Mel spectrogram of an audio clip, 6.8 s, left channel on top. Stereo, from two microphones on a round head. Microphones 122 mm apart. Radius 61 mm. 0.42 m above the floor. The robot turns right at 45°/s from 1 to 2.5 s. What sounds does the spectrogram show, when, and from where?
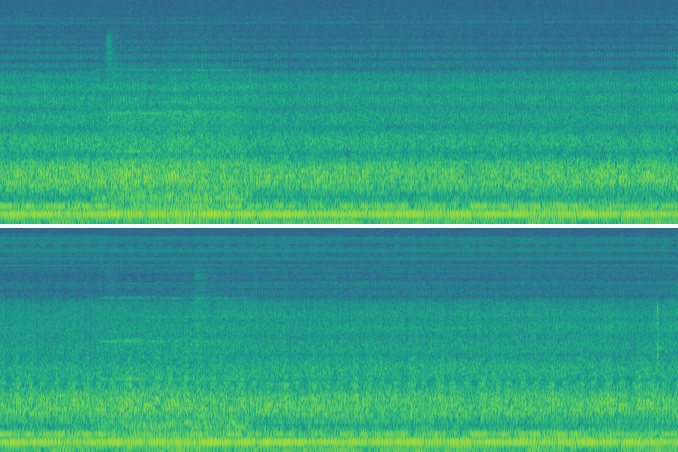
0.0 s a helicopter: 60° left (ahead or behind); by 6.8 s 15° left (ahead or behind)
